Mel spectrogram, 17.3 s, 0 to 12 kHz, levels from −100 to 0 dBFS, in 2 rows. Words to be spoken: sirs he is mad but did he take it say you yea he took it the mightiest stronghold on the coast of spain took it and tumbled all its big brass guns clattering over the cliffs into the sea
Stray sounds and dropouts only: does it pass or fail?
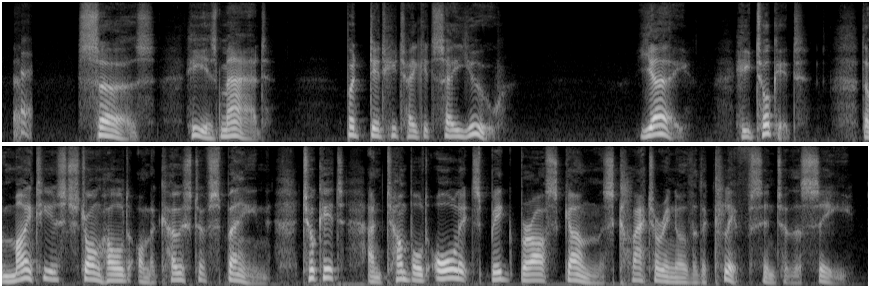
fail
